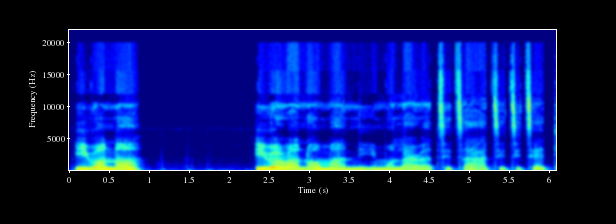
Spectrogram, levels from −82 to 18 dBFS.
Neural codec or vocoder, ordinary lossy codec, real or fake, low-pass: none; none; real; none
